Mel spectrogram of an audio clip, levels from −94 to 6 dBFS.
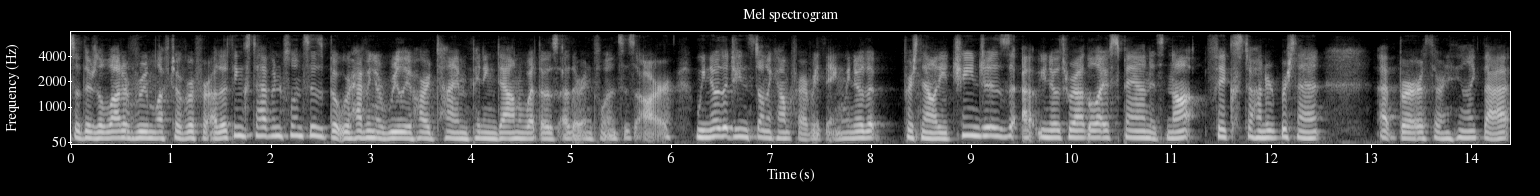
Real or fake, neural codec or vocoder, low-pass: fake; vocoder, 44.1 kHz, 128 mel bands, Pupu-Vocoder; 7.2 kHz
